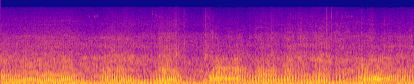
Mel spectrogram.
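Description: Dirt bike engine revving up and dropping off repeatedly as the bike is ridden hard over a rocky trail, with clatter and knocks from the wheels and chassis hitting rocks.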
